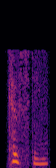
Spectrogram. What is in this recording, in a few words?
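"coasting", English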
